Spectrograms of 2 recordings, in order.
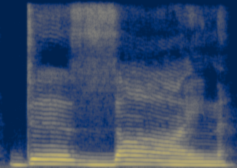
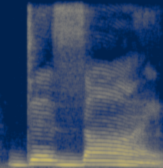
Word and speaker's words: design: foreign foreign sign sign we're not going to say the g design design right champagne right so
